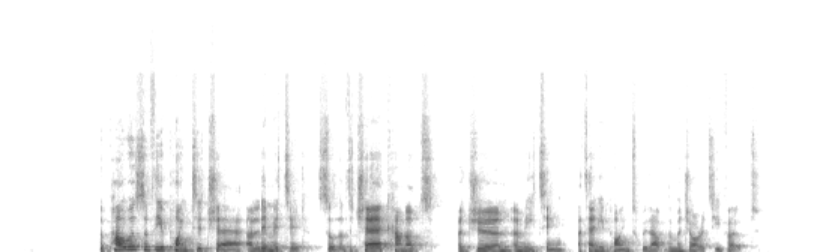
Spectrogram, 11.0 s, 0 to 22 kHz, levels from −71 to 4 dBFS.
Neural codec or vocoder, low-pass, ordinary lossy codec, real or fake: none; 19.8 kHz; Opus, 24 kbps; real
